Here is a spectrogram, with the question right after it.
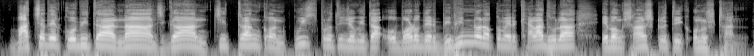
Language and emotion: Bengali, neutral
